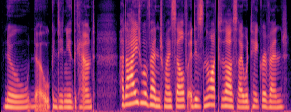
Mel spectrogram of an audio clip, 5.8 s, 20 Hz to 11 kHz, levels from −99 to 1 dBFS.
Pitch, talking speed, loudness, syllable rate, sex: 200 Hz, 185 wpm, -19 LUFS, 4.9 syllables/s, female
